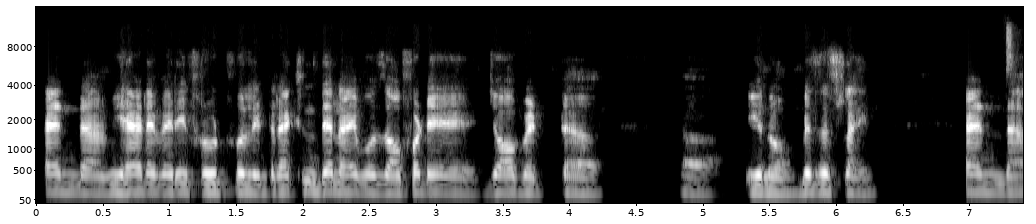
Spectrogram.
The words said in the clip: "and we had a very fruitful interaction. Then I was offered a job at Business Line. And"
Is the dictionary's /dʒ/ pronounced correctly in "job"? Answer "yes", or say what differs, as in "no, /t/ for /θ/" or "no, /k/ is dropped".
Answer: yes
